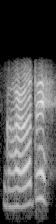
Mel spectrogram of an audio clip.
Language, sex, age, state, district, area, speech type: Assamese, female, 18-30, Assam, Lakhimpur, rural, conversation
